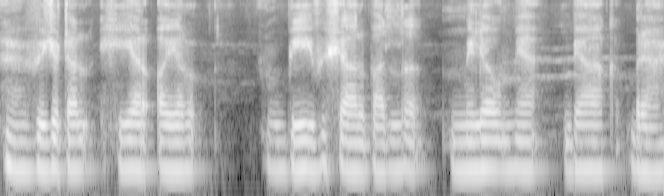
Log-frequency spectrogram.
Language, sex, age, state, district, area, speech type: Kashmiri, male, 18-30, Jammu and Kashmir, Kulgam, rural, read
